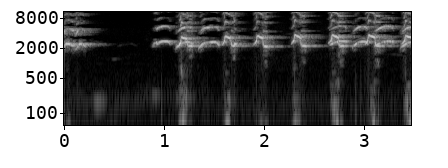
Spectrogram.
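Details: Lory calling for use as a lure: after a pause, a rapid series of piercing whistled notes, some with sharp clicky onsets, repeated about three times a second.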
